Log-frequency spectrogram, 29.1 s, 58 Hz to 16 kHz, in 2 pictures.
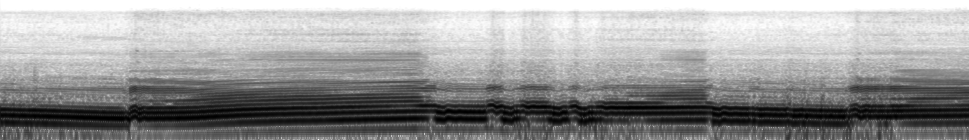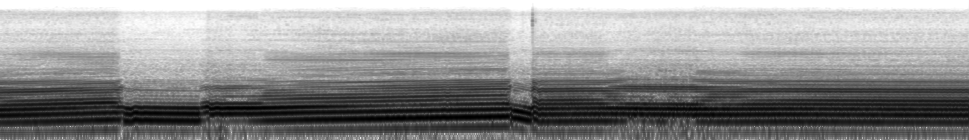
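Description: Honda Grom 125's single-cylinder four-stroke engine running hard on the move, its pitch rising and falling with the throttle. The engine note dips or breaks off briefly about four times, with a choppy stretch about a third of the way in.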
